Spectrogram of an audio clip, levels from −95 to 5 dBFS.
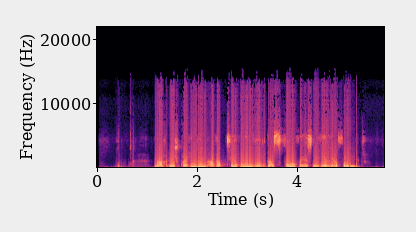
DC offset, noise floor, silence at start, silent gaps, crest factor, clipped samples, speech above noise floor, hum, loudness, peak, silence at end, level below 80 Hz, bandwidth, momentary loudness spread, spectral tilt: under 0.1%; -40 dBFS; 0.4 s; none; 14 dB; under 0.1%; 26 dB; none; -15 LUFS; -2 dBFS; 0.4 s; -24 dBFS; 14.5 kHz; 6 LU; -6 dB/octave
